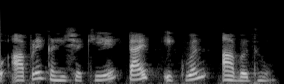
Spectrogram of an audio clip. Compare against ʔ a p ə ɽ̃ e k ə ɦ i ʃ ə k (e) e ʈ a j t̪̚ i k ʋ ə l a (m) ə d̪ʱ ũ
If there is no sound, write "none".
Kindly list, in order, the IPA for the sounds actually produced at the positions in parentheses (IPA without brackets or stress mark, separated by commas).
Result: i, b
